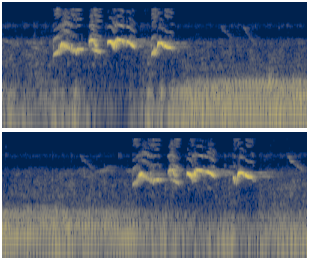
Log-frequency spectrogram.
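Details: Orange-headed thrush singing in the morning, used as therapy for birds that won't sing: two bursts of rich, slurred whistled phrases, high and varied, separated by about three seconds of low rumbling background noise.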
